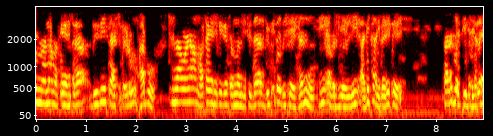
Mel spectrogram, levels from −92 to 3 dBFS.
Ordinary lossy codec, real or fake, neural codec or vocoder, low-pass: none; fake; codec, 16 kHz in and 24 kHz out, 2.2 kbps, FireRedTTS-2 codec; 3.6 kHz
